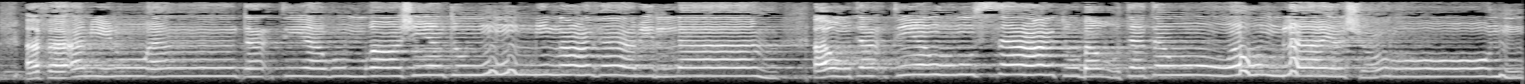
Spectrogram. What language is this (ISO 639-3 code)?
ara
